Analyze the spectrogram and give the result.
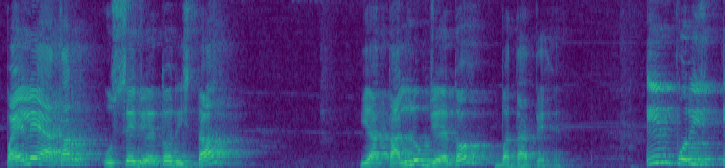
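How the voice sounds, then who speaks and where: A man teaching an English grammar lesson, explaining slowly and repeating himself with many fillers. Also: sits high, reverberant.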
